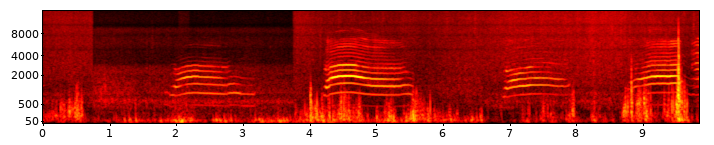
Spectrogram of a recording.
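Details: Affectionate community cats at a gathering in strong wind, wanting strokes; four bright, harmonic-rich meows, arched and rising-falling, spaced a couple of seconds apart amid wind buffeting and faint voices.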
